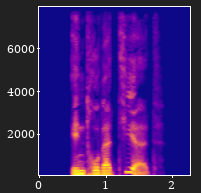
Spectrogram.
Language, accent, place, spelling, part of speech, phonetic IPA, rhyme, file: German, Germany, Berlin, introvertiert, adjective, [ˌɪntʁovɛʁˈtiːɐ̯t], -iːɐ̯t, De-introvertiert.ogg
- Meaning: introverted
